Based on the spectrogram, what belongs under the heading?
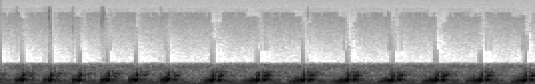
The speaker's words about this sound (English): The complex sound has a lot in common with other calls attributed to the dwarf mink whale. And this is a mink whale.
